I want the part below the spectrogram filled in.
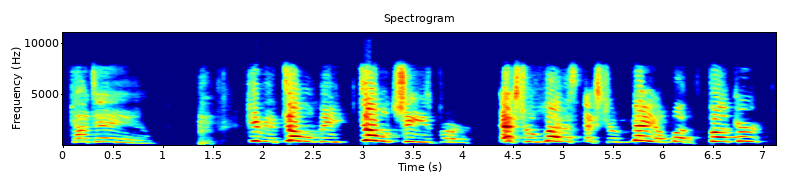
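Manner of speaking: very high, loud mock-shouted impression; Bruce Pritchard. Streamer mocking a podcaster recording his impressions, high hammed-up shout. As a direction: belt it out as an over-the-top strained caricature. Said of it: "Pritchard, the bulk of his, um, impressions".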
